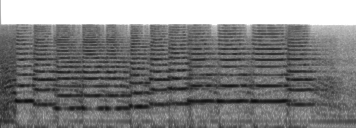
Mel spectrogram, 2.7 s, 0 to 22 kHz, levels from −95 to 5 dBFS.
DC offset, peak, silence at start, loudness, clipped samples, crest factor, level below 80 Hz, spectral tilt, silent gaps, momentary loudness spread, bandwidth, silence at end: 2%; 0 dBFS; 0 s; -2 LUFS; 10%; 4 dB; -36 dBFS; 0.5 dB/octave; none; 1 LU; 11 kHz; 0 s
